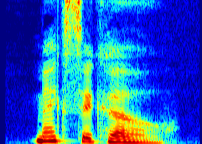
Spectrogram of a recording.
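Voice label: "Mexico", English, female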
